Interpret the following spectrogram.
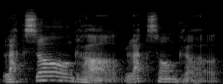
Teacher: I didn't do liaison because grave doesn't start with a vowel sound, right? L'accent grave, l'accent grave.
